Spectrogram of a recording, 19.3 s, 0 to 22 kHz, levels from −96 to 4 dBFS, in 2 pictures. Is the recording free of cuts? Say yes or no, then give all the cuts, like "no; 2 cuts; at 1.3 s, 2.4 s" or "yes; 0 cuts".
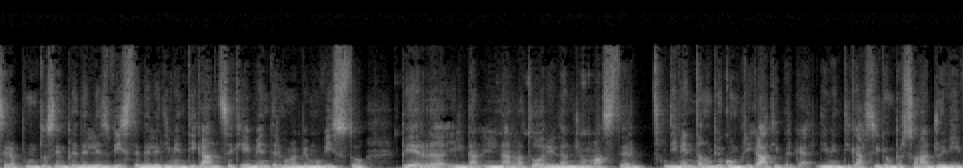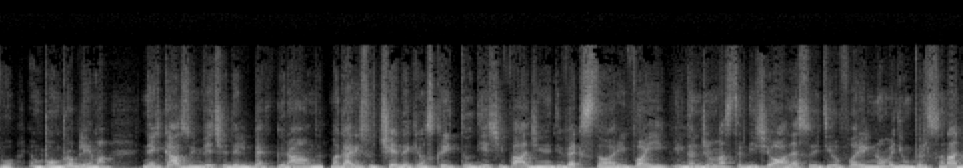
no; 2 cuts; at 9.8 s, 12.8 s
